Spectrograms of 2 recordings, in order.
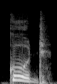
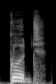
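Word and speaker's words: could: বা উজ্জ্ব থাকার নিয়ম এল এর পরে ডি এফ কে এম এই চারটি লেটারের যেকোনো একটি থাকলে ওই এল টা সাইলেন্ট হয়ে যাবে যেমন ডি এর আগে এল সাইলেন্ট এর উদাহরণ যেমন কুড সি ও ইউ এল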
